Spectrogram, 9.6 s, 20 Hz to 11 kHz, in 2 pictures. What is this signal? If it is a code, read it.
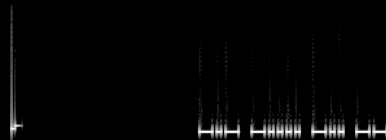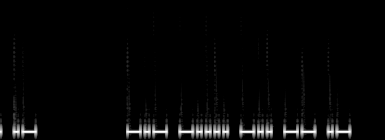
Morse code, heard as a keyed tone, about 22 wpm, 700 Hz. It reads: K6DMA K6DMA
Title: USA Call Signs - 5 Characters - Repeated 2x - 22wpm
